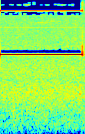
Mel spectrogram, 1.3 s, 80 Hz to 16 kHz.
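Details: Multimeter continuity test on new 3 A 250 V 6x30 mm glass fuse for a Blue Hawk small air compressor that stopped working: steady high continuous beep over a second, then silence; new fuse good, old one burnt out.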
